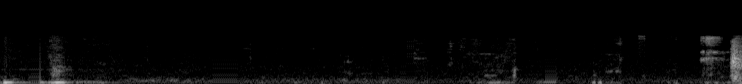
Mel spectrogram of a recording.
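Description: Short robotic stutters interrupt the speech at 0.32 to 0.40 s, 2.14 to 2.38 s (the longest, a steady buzz), 3.86 to 4.14 s (broken into several brief bursts, none over 60 ms), and 5.46 to 5.56 s. This is packet loss with the last packet repeated. The receiver replayed its last packet, out of step with the pitch, and the 50 Hz buzz fits 20 ms packets. The narrow G.711 telephone band is unaffected.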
